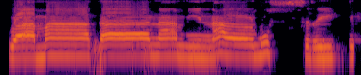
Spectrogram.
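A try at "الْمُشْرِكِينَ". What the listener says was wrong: Tambah tafasyinya minal musyri.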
